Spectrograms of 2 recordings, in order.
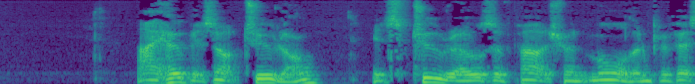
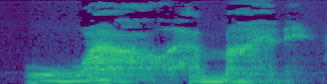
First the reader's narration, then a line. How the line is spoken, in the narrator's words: Harry whispered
